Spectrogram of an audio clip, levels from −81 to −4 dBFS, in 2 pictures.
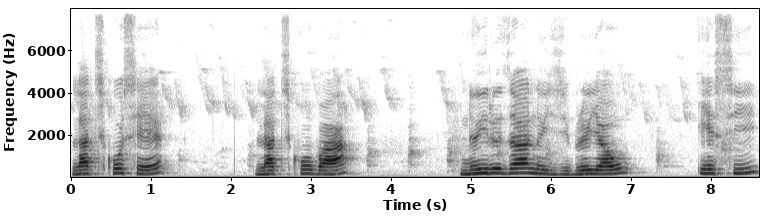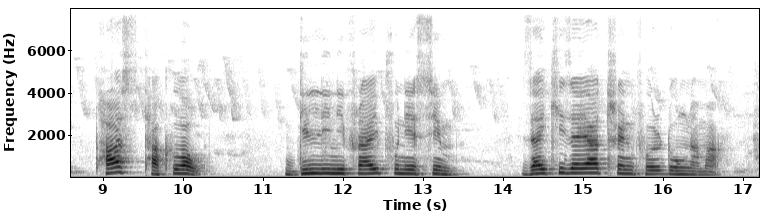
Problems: none marked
